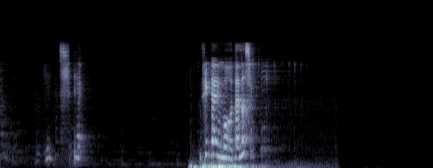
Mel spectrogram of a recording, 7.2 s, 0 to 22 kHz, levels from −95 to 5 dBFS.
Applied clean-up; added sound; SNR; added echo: neural mask model DeepFilterNet 3.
